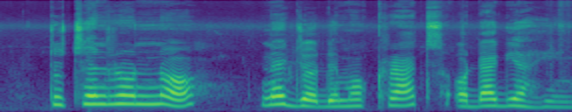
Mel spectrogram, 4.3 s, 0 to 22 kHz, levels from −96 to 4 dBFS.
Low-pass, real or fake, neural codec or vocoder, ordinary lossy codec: none; real; none; none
